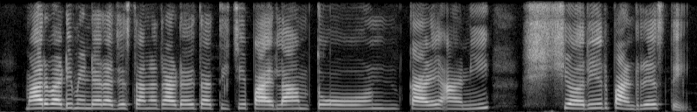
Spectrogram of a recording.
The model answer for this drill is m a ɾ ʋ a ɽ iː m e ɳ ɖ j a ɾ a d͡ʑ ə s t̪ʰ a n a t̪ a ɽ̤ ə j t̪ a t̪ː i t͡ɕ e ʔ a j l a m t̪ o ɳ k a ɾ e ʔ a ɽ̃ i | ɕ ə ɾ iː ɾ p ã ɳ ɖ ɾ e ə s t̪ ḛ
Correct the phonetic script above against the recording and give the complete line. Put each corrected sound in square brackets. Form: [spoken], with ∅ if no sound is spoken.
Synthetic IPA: m a ɾ ʋ a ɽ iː m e ɳ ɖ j a ɾ a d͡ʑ ə s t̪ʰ a n a t̪ a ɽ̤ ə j t̪ a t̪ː i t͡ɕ e [p] a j l a m t̪ o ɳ k a [ɭ] e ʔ a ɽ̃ i | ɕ ə ɾ iː ɾ p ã ɳ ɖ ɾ e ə s t̪ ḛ

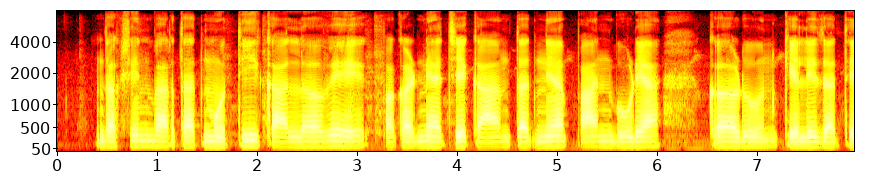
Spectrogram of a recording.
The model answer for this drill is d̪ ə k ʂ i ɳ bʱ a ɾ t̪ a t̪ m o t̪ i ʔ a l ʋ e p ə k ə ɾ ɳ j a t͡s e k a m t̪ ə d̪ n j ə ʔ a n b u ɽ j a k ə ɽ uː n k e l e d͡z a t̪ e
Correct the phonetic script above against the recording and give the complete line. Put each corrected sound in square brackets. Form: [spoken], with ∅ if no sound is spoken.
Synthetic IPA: d̪ ə k ʂ i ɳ bʱ a ɾ t̪ a t̪ m o t̪ i [k] a l ʋ e p ə k ə [ɽ] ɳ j a t͡s e k a m t̪ ə d̪ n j ə [p] a n b u ɽ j a k ə ɽ uː n k e l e d͡z a t̪ e

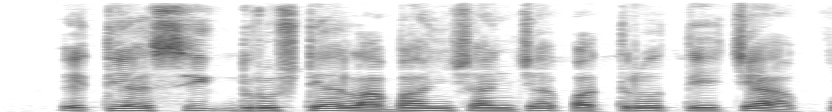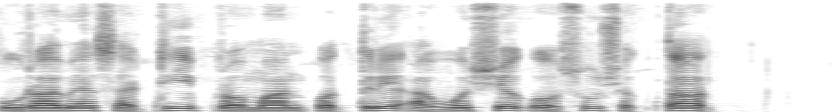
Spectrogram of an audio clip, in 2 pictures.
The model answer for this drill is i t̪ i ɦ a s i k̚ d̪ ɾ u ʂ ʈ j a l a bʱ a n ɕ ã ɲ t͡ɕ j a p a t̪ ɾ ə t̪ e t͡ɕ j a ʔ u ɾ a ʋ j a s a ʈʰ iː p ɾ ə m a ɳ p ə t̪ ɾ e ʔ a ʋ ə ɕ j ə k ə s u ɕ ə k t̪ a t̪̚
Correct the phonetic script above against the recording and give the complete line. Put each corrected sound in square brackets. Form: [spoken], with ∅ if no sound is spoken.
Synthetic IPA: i t̪ i ɦ a s i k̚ d̪ ɾ u ʂ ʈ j a l a bʱ a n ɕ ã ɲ t͡ɕ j a p a t̪ ɾ ə t̪ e t͡ɕ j a [p] u ɾ a ʋ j a s a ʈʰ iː p ɾ ə m a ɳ p ə t̪ ɾ e ʔ a ʋ ə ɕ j ə k ə s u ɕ ə k t̪ a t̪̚

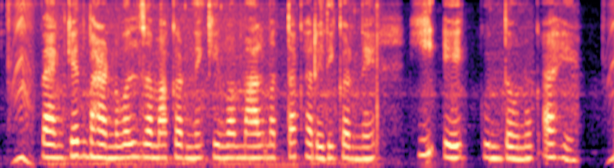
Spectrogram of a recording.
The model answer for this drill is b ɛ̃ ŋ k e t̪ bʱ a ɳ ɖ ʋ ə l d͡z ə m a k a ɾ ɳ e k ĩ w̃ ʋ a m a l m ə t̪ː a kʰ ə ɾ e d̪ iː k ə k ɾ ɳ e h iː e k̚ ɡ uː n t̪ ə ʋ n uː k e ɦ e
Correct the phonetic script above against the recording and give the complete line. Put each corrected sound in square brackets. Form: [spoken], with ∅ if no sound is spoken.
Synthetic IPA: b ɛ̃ ŋ k e t̪ bʱ a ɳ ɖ ʋ ə l d͡z ə m a k [ə] ɾ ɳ e k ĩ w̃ ʋ a m a l m ə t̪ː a kʰ ə ɾ e d̪ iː k ə [∅] ɾ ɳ e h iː e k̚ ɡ [u] n t̪ ə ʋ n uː k [a] ɦ e

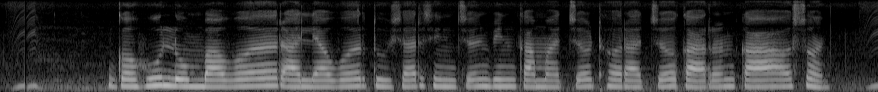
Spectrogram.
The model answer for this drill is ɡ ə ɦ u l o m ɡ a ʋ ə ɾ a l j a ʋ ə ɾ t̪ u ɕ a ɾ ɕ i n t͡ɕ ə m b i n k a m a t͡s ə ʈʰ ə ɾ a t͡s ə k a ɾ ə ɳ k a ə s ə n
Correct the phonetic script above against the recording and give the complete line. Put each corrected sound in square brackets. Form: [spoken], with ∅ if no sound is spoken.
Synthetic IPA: ɡ ə ɦ u l o m [b] a ʋ ə ɾ a l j a ʋ ə ɾ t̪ u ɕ a ɾ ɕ i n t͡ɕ ə [n] b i n k a m a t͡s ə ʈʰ ə ɾ a t͡s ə k a ɾ ə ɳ k a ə s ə n

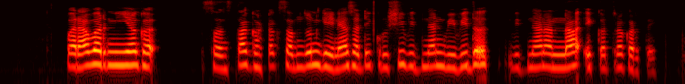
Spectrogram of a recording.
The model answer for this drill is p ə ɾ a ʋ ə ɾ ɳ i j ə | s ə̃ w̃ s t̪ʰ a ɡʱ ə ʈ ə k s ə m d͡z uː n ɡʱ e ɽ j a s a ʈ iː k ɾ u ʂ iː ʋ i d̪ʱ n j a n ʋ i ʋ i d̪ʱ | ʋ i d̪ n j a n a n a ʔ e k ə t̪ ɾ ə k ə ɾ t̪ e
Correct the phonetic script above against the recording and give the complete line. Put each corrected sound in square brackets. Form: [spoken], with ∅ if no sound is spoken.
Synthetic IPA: p ə ɾ a ʋ ə ɾ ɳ i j ə | s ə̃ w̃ s t̪ʰ a ɡʱ ə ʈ ə k s ə m d͡z uː n ɡʱ e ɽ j a s a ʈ iː k ɾ u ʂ iː ʋ i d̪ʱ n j a n ʋ i ʋ i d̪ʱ | ʋ i d̪ n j a n a [nː] a ʔ e k ə t̪ ɾ ə k ə ɾ t̪ e

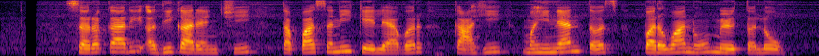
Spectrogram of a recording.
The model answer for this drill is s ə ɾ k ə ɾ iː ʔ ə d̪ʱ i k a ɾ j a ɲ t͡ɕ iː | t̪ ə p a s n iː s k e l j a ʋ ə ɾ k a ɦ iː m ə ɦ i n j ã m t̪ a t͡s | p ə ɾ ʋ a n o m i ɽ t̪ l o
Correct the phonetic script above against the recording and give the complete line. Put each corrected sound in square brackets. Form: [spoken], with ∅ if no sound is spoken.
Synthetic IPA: s ə ɾ k [a] ɾ iː ʔ ə d̪ʱ i k a ɾ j a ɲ t͡ɕ iː | t̪ ə p a s n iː [∅] k e l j a ʋ ə ɾ k a ɦ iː m ə ɦ i n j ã [n] t̪ [ə] t͡s | p ə ɾ ʋ a n o m i [ɭ] t̪ l o

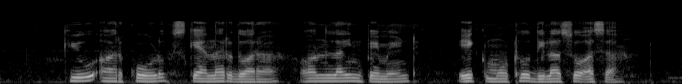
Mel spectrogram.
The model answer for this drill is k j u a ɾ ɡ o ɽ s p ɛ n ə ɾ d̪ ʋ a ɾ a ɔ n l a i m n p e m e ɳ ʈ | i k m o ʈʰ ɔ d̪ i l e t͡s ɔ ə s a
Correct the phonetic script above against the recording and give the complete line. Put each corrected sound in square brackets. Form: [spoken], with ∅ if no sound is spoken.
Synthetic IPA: k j u a ɾ [k] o ɽ s [k] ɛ n ə ɾ d̪ ʋ a ɾ a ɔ n l a i [∅] n p e m e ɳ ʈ | [e] k m o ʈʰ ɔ d̪ i l [a] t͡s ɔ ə s a

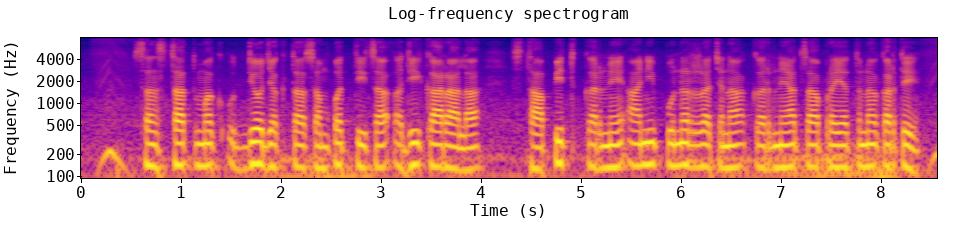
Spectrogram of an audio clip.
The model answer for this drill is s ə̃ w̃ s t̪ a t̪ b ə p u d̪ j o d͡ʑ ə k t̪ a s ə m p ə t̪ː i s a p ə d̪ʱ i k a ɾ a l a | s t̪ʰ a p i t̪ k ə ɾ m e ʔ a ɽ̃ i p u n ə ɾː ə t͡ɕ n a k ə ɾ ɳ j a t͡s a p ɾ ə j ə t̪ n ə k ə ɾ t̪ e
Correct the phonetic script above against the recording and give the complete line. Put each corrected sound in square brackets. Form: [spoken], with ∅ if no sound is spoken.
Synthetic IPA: s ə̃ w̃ s [t̪ʰ] a t̪ [m] ə [k] u d̪ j o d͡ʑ ə k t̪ a s ə m p ə t̪ː i [t͡s] a [ʔ] ə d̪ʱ i k a ɾ a l a | s t̪ʰ a p i t̪ k ə ɾ [ɳ] e ʔ a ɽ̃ i p u n ə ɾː ə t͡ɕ n a k ə ɾ ɳ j a t͡s a p ɾ ə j ə t̪ n ə k ə ɾ t̪ e

